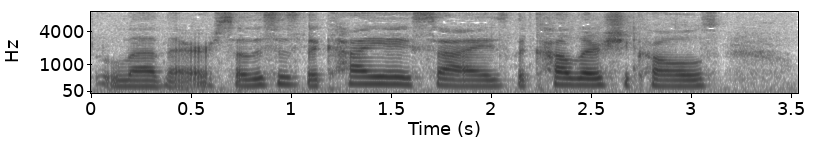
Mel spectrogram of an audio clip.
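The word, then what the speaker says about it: cahier: is that word that looks like cashier but without the S and so I thought it was pronounced cut here but it turns out you have to pronounce it pinkies up it's Calle so this is the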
